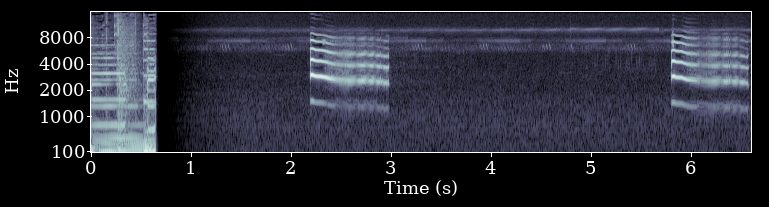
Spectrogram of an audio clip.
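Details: Yellow-wattled lapwing (Vanellus malabaricus) giving two sharp, ringing, slightly falling calls about three seconds apart, after a brief burst of music at the start.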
